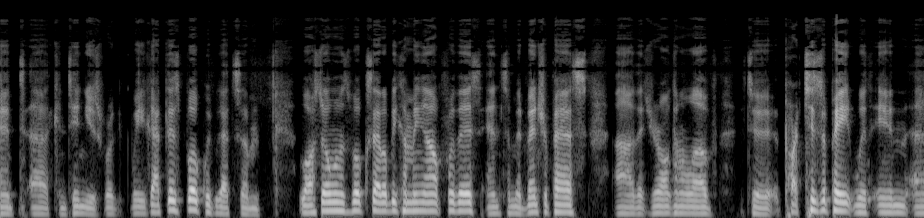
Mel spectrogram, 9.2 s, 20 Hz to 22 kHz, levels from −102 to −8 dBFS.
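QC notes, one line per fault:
Throughout, imaging from linear upsampling: the top of the band is dulled, and a faint mirrored copy of it, roughly 25 dB below the sound, sits between 6 kHz and 12 kHz, adding a slight metallic shimmer. This fits a 12 kHz source interpolated with straight lines up to 44.1 kHz.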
